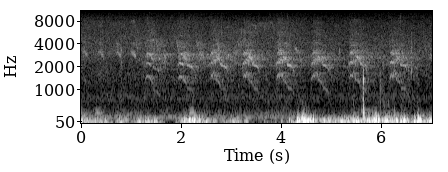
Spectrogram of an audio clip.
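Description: A bird calling over and over, a run of short falling notes at about three a second, over a low rumbling noise.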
